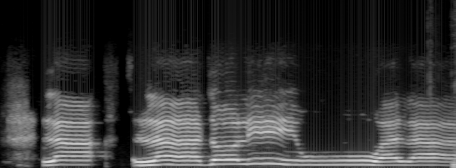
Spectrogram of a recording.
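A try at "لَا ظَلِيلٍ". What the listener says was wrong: Liliu. Ada dua Bu. Liliu. La dhaliliu wala yugni.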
